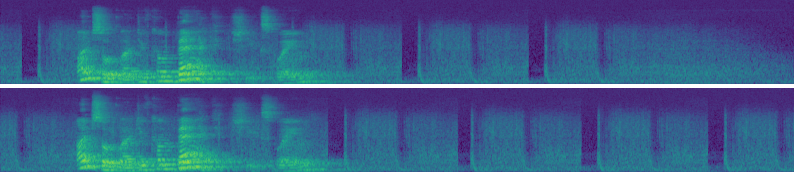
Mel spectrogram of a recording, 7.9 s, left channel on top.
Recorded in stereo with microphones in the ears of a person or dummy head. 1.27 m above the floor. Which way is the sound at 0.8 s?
40° right (ahead or behind).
